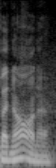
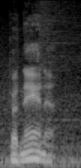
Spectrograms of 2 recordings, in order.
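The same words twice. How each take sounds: First: Banana is said in a British accent. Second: Banana is said in an American accent. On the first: "But we would call it a banana" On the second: "Americans and that call it banana"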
